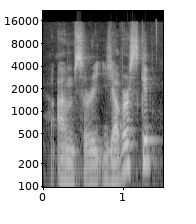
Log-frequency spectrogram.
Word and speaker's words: Yavorskyy: And also joining us is Yavorskyy, lawyer, Yavorskyy, the stress is on the first syllable.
